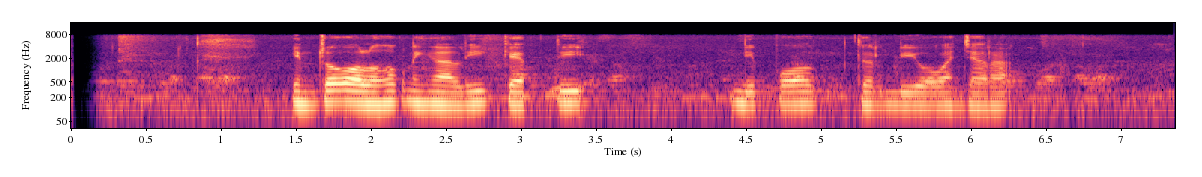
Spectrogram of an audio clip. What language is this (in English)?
Sundanese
